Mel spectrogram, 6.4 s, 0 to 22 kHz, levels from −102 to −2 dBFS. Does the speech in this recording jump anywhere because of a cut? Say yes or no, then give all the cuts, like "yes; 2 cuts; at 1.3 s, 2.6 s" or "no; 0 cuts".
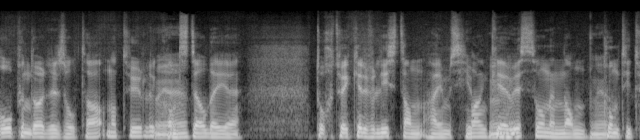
yes; 1 cut; at 4.7 s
